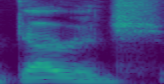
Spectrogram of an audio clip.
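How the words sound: Garage is said with a British pronunciation.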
